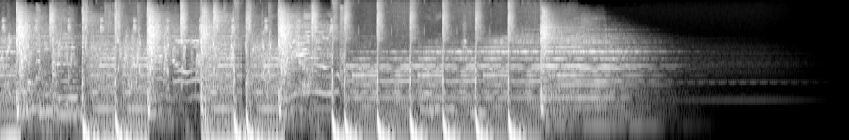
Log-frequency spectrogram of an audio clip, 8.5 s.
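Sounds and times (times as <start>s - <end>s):
hip hop rapping over a beat: 0.0s - 5.5s.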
